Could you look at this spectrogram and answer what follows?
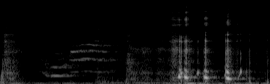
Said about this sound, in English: Clearly my cat wants more attention because he's meowing at me right now.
